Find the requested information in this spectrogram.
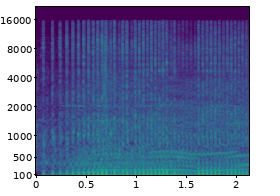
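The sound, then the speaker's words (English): A push lawn mower's small engine runs while cutting grass in the yard of a white ranch home in a Kentucky valley, giving a loud, steady chugging drone with rapid regular pulses and no voices. “pushes a lawnmower in front of his white ranch home in a holler”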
